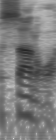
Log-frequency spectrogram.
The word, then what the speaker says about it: subtle: No apostrophe in the it's, just ITS, not so subtle. And for you dummies out there, subtle is spelled SUBTLE.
